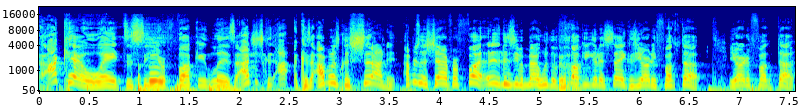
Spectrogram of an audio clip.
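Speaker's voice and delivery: high, loud gleeful taunt; excited taunting. Real, not acted. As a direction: crow over him, teasing. Teasing rant, much higher, louder.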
